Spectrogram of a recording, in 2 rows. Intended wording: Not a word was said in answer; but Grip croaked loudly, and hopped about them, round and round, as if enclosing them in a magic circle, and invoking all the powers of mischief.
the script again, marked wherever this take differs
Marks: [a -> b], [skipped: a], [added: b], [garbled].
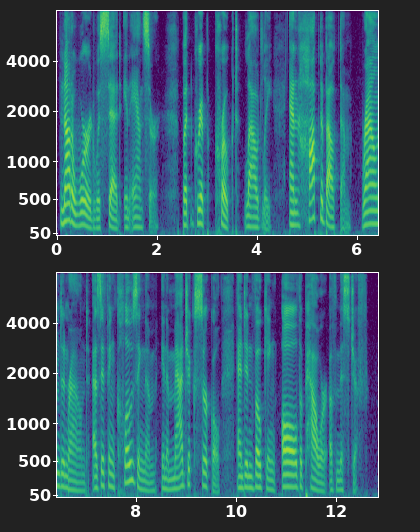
Not a word was said in answer; but Grip croaked loudly, and hopped about them, round and round, as if enclosing them in a magic circle, and invoking all the [powers -> power] of mischief.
